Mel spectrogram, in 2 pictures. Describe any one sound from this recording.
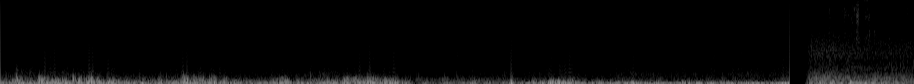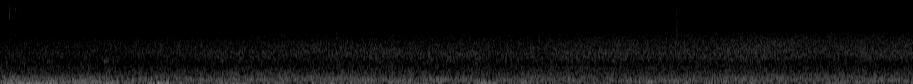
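Wind gusts across an open hillside, buffeting the microphone.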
